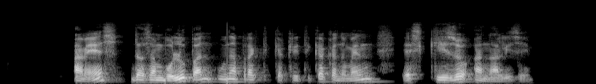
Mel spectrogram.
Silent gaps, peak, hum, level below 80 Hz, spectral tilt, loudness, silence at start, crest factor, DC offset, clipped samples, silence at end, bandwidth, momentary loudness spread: 3.97-4.02 s; -2 dBFS; none; -54 dBFS; -6.5 dB/octave; -18 LUFS; 0.75 s; 18 dB; under 0.1%; under 0.1%; 0.65 s; 7.2 kHz; 13 LU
